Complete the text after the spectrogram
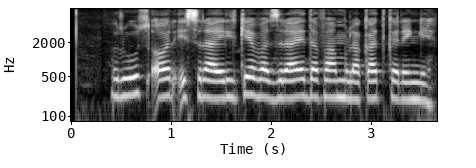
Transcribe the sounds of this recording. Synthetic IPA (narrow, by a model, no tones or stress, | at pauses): ɾuːsɔːɾɪ̰sɾaːiːlkeʋɐzɾaed̪ɐfamʊlaːkaːt̪kɐɾẽːŋɡeː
